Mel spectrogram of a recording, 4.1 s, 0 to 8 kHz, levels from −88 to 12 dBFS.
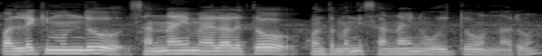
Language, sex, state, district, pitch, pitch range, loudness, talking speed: Telugu, male, Telangana, Hyderabad, 145 Hz, 135-160 Hz, -17 LUFS, 120 wpm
